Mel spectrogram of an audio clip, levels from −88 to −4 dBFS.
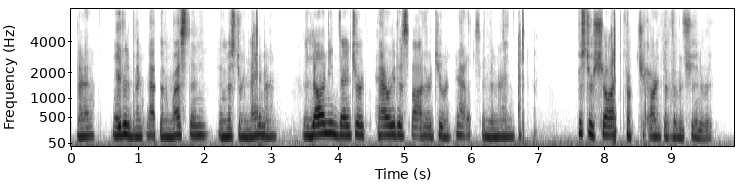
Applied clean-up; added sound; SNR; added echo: neural diffusion model UNIVERSE++.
